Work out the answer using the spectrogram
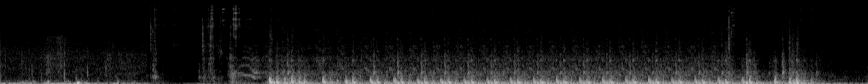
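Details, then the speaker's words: Porsche transaxle car with 2.0 Audi engine, morning idle: lumpy uneven thump with beats dropping out, running on only two cylinders; engine later swapped for a replacement. "I am now going to attempt to get my two-cylinder for sure all the way to the workshop I have very low confidence in this very low"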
